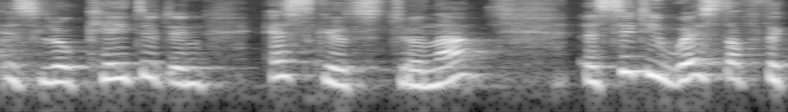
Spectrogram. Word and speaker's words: Eskilstuna: a Swedish friend and I'm trying to get as close to the Swedish pronunciation as I can. First, a little geographical orientation. Here is a map of Sweden. EKA is located in Eskilstuna, a city west of the capital Stockholm.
